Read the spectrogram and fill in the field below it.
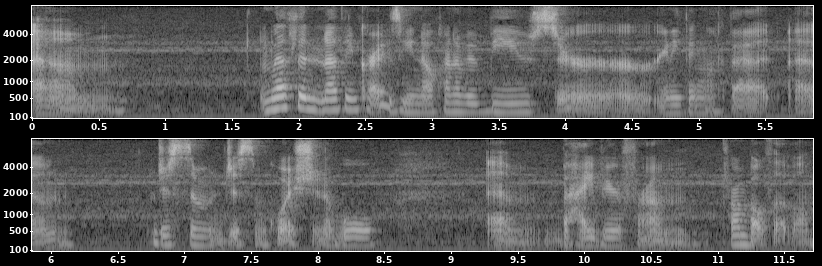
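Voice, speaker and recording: Amid audible room echo and noticeable background noise, a woman speaks fairly slowly with long, frequent pauses. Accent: Southern US. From US South. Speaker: vlogger. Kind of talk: personal storytelling vlog. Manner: halting, many fillers.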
